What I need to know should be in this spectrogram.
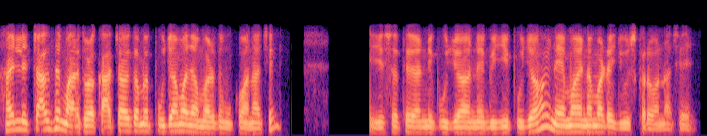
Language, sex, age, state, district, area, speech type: Gujarati, male, 30-45, Gujarat, Kheda, urban, conversation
